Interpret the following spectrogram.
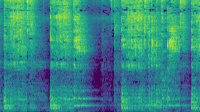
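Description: Vocal beatboxing freestyle: mouth-made percussive sounds over a steady low hum, in phrases broken by brief pauses about one and two seconds in.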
